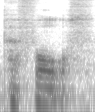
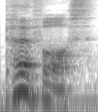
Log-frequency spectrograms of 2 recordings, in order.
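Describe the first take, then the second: First: It is said in a softer, posher-sounding way. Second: It is said in a harder, solid-sounding way. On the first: This is the official pronunciation. The speaker calls it wrong. "That that's how you're supposed to pronounce it, which sounds just a bit posh and pants to me" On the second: This is the speaker's own preferred pronunciation. The speaker calls it right. "It sounds solid and strong"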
